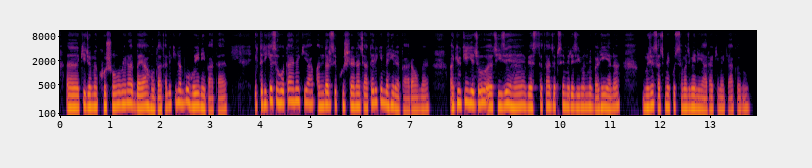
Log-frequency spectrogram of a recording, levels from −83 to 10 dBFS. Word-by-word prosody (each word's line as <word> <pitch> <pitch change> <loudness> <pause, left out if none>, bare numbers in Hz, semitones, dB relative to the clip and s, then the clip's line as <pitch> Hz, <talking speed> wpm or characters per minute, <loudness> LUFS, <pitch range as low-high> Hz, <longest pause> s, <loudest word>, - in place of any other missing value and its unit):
कि 140 +1 +3
जो 145 0 +3
मैं 145 0 +2
खुश 150 -1 0
हूँ 150 - +3
वो 160 - +1
मेरा 170 +1 +3
बयाँ 145 -1 +2
होता 125 -2 0
था 135 +2 -5
लेकिन 160 +4 -3
अब 175 0 0
वो 195 - +3
हो 150 -3 +2
ही 155 +1 +4
नहीं 140 -2 +2
पाता 115 -1 -7
है। 125 - -4 0.6
एक 150 - -4
तरीके 170 +4 +4
से 195 0 0
होता 180 +1 +3
है 195 - +2
ना 200 0 +3
कि 185 - -2
आप 175 -1 -3
अंदर 155 +2 +3
से 165 +1 -3
खुश 160 -2 -6
रहना 150 0 +3
चाहते 145 +3 -1
हैं, - - 0
लेकिन 185 0 -1
नहीं 160 -2 +1
रह 135 -3 0
पा 115 -1 -6
रहा 115 +1 -4
हूँ 120 - -5
मैं। 125 +1 -4 0.4
अ, 145 - +2
क्योंकि 175 +4 +1
ये 175 -2 +5
जो 175 +2 +2
अ, - - +3
चीज़ें 155 +2 +1
है 150 +1 +1
व्यस्तता 145 +1 -1
जब 145 0 -2
से 155 - -1
मेरे 145 -1 +1
जीवन 140 +1 -1
में 145 -1 -1
बढ़ी 135 +3 0
है 135 - +1
ना, 150 - -2 0.5
मुझे 140 +3 +2
सच 135 -4 -4
में 145 -1 +1
कुछ 140 - -6
समझ 130 0 0
में 135 +1 +3
नहीं 125 -1 -1
आ - - -2
रहा 125 +2 -4
कि - - -10
मैं 125 0 -4
क्या 120 -1 -9
करूँ? 130 +1 -8
145 Hz, 295 wpm, -22 LUFS, 135-165 Hz, 0.6 s, ये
